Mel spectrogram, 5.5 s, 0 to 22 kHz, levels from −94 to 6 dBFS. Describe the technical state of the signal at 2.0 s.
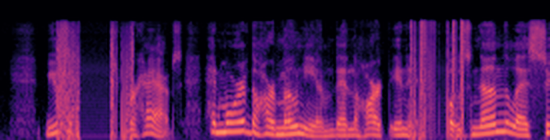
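At 2.0 s the speech is intact, carried through the WebRTC call path with no dropout, glitch or other fault at that moment.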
